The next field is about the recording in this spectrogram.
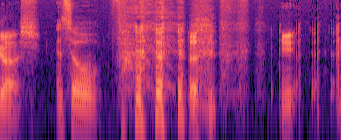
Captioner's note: laughter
